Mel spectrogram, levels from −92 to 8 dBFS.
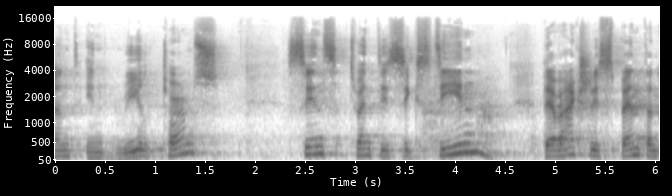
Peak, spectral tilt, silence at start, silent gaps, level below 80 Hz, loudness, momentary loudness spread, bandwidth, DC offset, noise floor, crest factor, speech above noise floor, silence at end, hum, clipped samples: -12 dBFS; -1.5 dB/octave; 0 s; none; -70 dBFS; -28 LUFS; 13 LU; 16.5 kHz; under 0.1%; -54 dBFS; 20 dB; 24 dB; 0 s; none; under 0.1%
